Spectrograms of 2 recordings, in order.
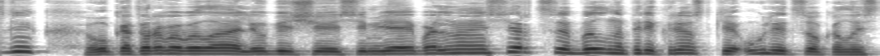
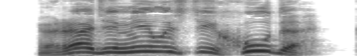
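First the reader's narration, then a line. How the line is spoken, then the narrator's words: Shouting. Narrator (Russian): крикнул он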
